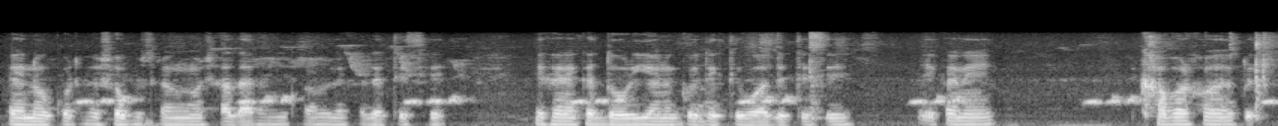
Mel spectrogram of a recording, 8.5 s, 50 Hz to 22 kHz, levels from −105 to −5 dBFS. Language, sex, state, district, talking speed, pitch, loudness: Bengali, male, West Bengal, Purulia, 155 wpm, 110 Hz, -19 LUFS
